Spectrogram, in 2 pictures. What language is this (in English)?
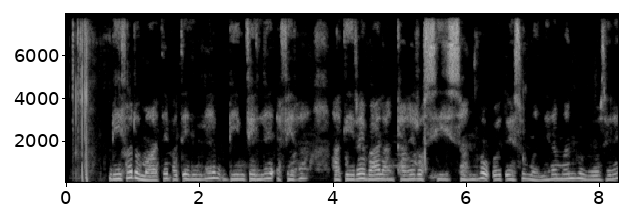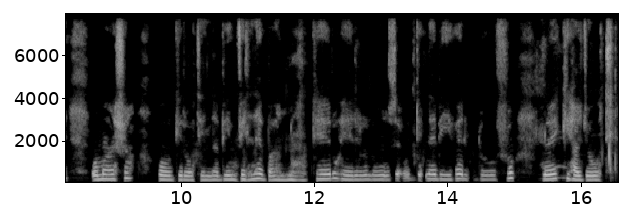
Sidamo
